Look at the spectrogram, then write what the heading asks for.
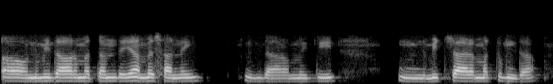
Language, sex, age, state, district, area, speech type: Manipuri, male, 60+, Manipur, Churachandpur, urban, conversation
